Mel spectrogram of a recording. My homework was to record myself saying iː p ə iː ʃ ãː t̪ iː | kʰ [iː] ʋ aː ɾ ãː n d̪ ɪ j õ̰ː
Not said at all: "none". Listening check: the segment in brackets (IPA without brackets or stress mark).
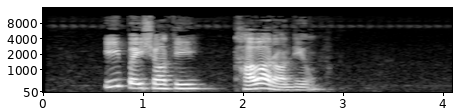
aː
